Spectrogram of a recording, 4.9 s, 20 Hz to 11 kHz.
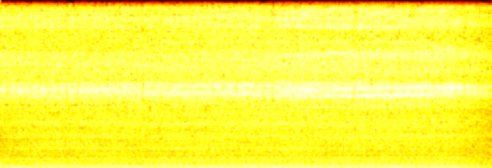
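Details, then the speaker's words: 2000 Ford Explorer 5.0 V8 with Meziere WP374 electric water pump, installed 7-8 years ago: rough idle with steady high thin squeal from the belt drive; idler pulley bearing screech. "And as you could hear, it does not sound good."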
